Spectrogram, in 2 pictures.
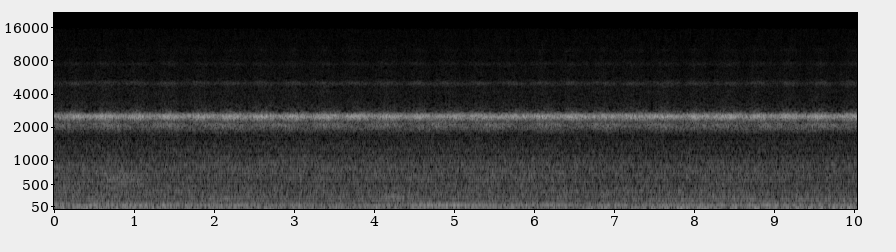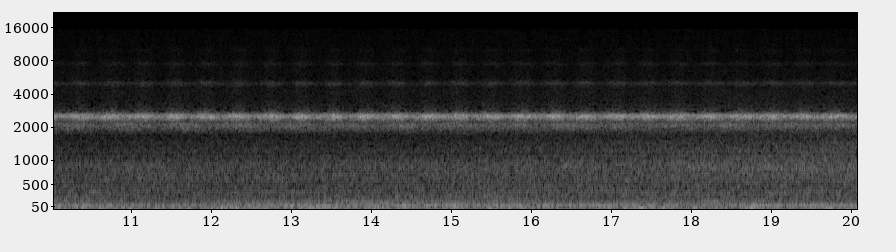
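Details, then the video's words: A cricket chirps without pause: one high, pulsing tone holds for the whole stretch, with faint overtones above it and a soft low rumble underneath. "Świerszcz. Dźwięki relaksacyjne"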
